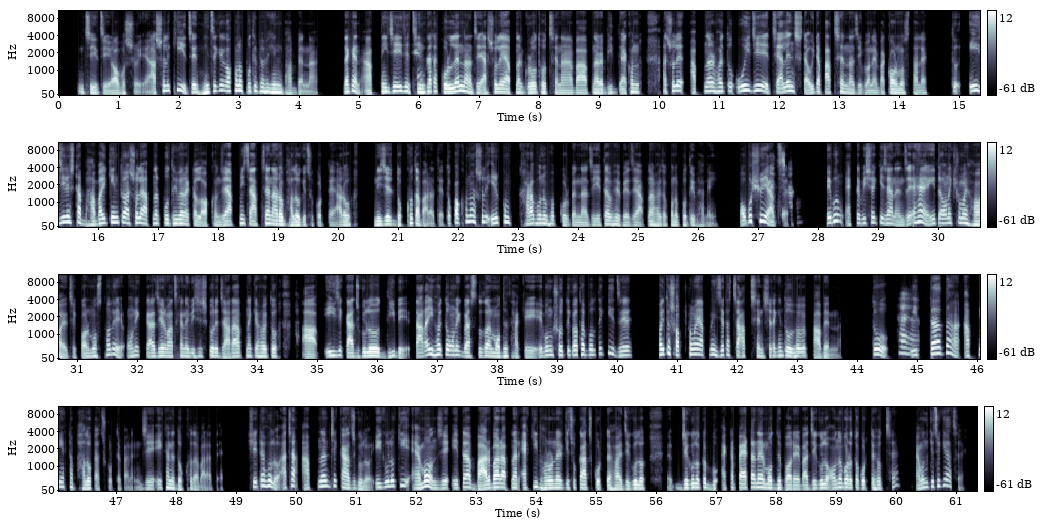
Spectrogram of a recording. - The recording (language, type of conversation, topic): Bengali, advice, আমি কেন নিজেকে প্রতিভাহীন মনে করি, আর আমি কী করতে পারি?
- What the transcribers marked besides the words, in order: tapping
